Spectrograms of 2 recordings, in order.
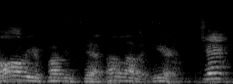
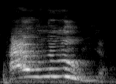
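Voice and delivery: excited shout; 13 semitones higher, 15 dB louder, slower than usual. Real, not acted. Celebrating, drawn out.

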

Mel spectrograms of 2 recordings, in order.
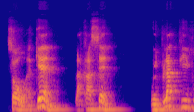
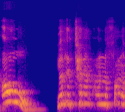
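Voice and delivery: much higher, bright oh of realisation; surprised realisation; 12 semitones higher than usual. Retold or imitated. Electrician realising it's the tenant, high surprised. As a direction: let the penny drop up high.

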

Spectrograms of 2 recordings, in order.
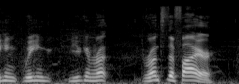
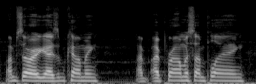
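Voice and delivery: ordinary talk

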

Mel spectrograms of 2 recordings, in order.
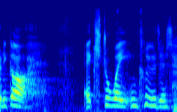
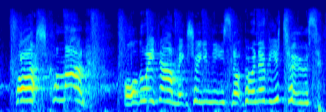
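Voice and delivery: high, loud exercise commands; urging coach shout; 5 semitones higher, 4 dB louder than usual. Real, not acted. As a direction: push them hard through the move. Coach shouting instructions mid-set.

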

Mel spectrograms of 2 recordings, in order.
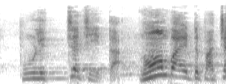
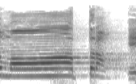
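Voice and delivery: മാത്രം stretched long, louder and higher; drawn-out emphasis; 7 semitones higher, 6 dB louder, much slower than usual. Acted. Preacher to the crowd, മാത്രം drawn out loud. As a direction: hold മാത്രം long and ring it out. Preacher drives home the takbir.

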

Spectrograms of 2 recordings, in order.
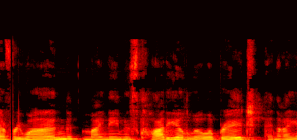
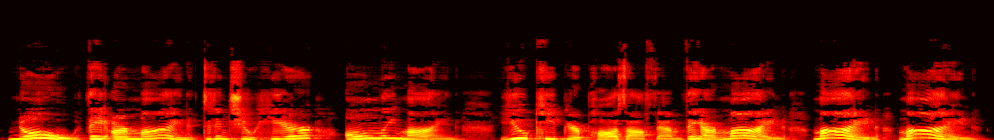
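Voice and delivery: loud, high tantrum shout; flipping out; 5 semitones higher, 7 dB louder, slower than usual. Acted. Pig screaming at Trevor to keep off his toys, tantrum. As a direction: throw a full toddler tantrum. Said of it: "Pig flipped his wig".

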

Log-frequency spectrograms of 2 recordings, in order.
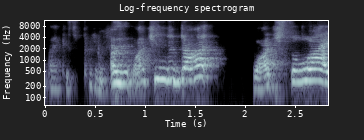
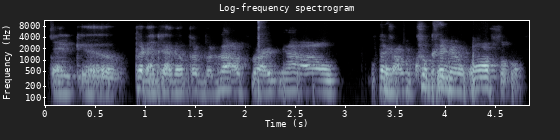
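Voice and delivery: low, talking through a full mouth; waffle maker voice; 8 semitones lower, 5 dB quieter than usual. Pretend. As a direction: voice the waffle iron, mouth stuffed. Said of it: "He's funny when he talks like that".

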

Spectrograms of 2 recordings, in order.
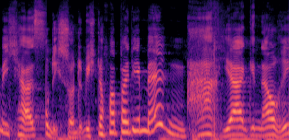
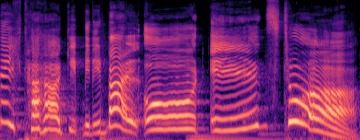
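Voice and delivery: high, loud, very slow gloating; gleeful taunt; 9 semitones higher, 10 dB louder, much slower than usual. Acted. Friend stealing the ball for a goal, loud gleeful gloat. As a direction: drag it out, showing off.

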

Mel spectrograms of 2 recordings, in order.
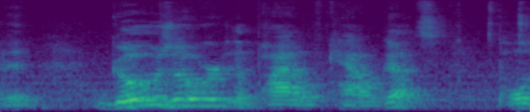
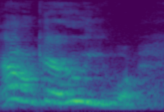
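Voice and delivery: high-pitched mock yell; yelling back; 12 semitones higher, faster than usual. Apollo dismissing the mother, mock yelling. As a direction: dismiss them in a raised, squabbling voice. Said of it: "they start yelling back and forth".

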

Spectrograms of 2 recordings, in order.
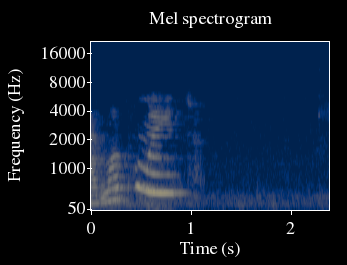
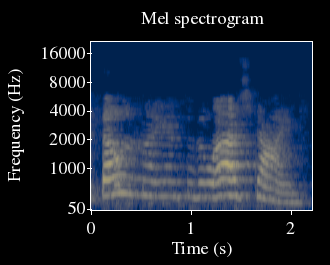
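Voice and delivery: whiny complaint; 5 semitones higher, 9 dB louder than usual. Real, not acted. Upset about a missed guess.

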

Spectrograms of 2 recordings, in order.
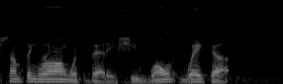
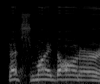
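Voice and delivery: mock outcry, much higher and louder; shocked outburst; 11 semitones higher, 6 dB louder than usual. Teacher retelling how the father spots his daughter: mock shocked outcry. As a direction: blurt it out as the startled father.

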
